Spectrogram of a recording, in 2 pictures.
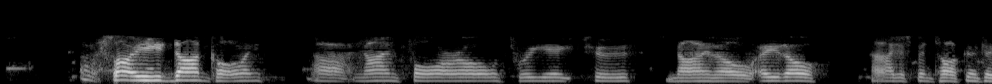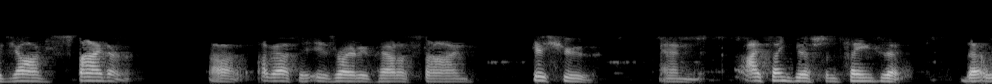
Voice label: voicemail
